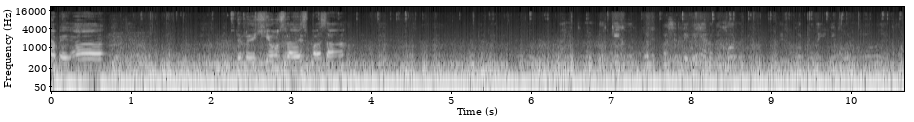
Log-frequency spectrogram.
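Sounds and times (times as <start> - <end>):
speech: 0.0 - 0.8, 2.3 - 3.9
car driving with road and engine drone: 0.0 - 10.6.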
